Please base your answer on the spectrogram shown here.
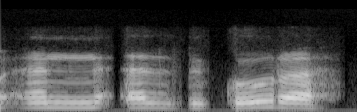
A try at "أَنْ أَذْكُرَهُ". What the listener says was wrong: Make your ra heavy.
